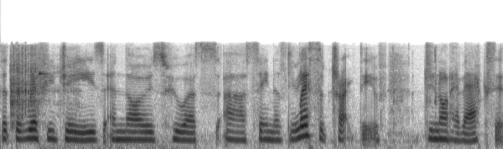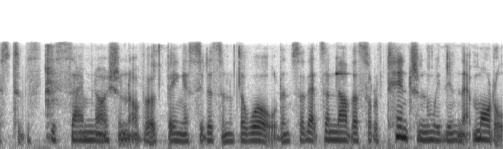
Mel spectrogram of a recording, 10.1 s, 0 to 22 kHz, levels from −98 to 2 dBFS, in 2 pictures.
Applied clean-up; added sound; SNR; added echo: none; Marimba, xylophone + Coin (dropping); 14 dB; none.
